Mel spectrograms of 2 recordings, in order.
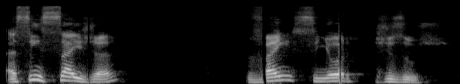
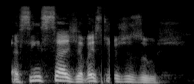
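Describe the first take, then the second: First: Slow, drawn-out prayerful reading. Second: Said in the usual way. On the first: Shown as a demonstration. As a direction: pray each word slowly and solemnly. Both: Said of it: "tem essa pequeníssima oração que diz".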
